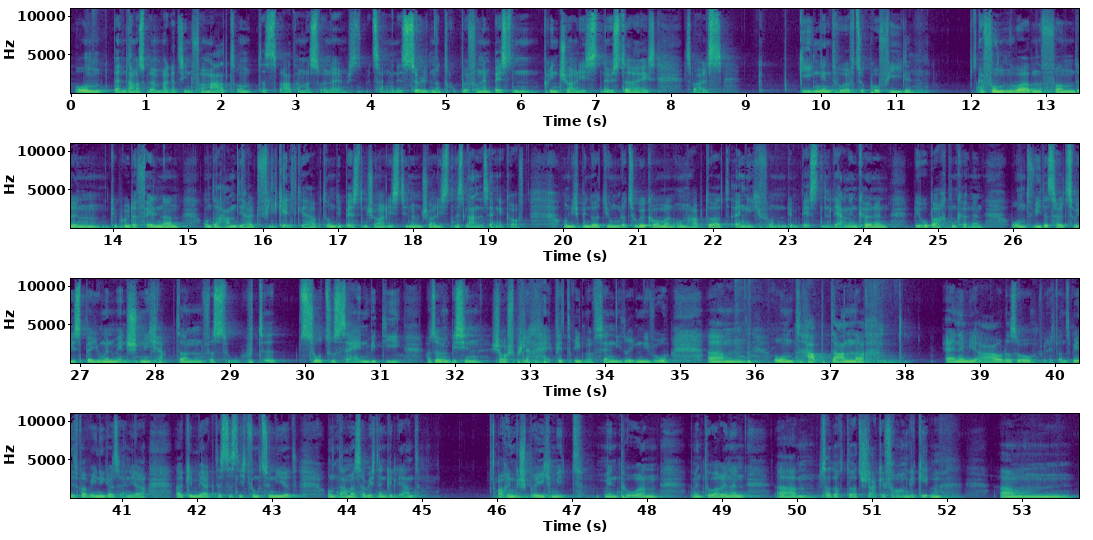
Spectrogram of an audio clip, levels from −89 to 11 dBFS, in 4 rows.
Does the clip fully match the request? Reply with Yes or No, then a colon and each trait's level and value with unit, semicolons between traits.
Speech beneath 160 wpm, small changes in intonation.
Yes: average, 150 wpm; narrow, 2.3 semitones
